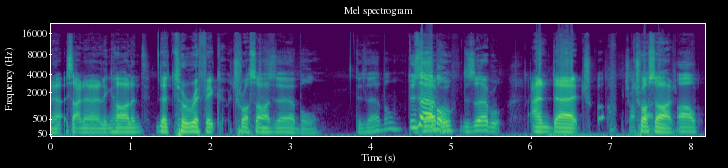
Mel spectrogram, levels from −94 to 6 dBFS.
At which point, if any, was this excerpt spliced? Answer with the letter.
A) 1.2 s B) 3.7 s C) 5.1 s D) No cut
A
